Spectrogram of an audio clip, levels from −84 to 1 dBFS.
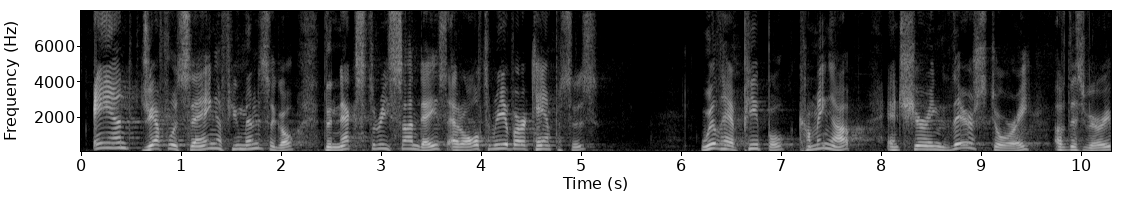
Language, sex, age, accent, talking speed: English, male, 60-79, American, 175 wpm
